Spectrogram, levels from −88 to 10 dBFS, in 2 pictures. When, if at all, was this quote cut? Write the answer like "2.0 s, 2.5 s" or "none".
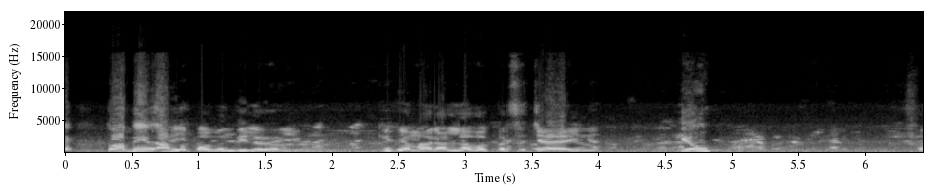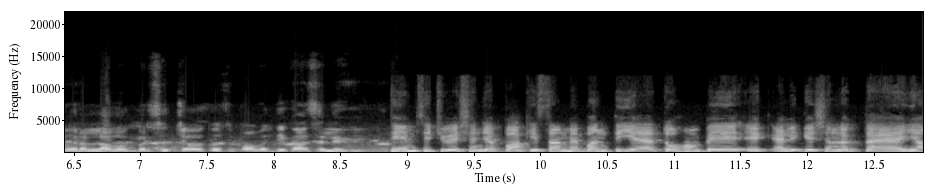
8.8 s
